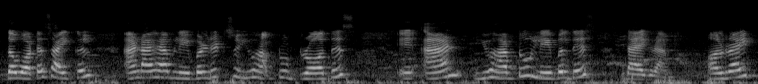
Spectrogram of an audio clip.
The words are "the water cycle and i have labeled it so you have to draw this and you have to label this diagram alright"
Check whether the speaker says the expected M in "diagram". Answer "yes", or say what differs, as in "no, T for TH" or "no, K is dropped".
yes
